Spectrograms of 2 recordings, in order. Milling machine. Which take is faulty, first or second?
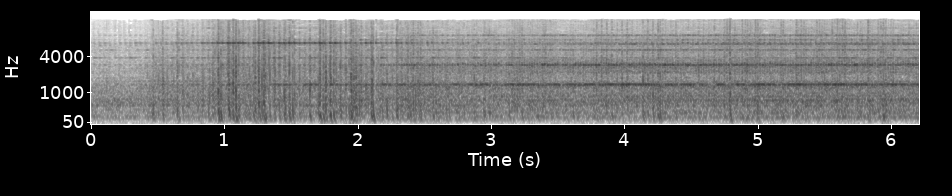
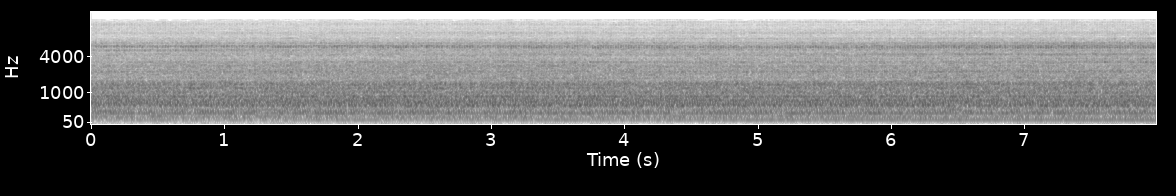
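first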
